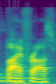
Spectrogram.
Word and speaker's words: Bifrost: destroy their sunspot uh yeah it's uh it's bifrost but because we butchered it in case anyone's new we butchered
